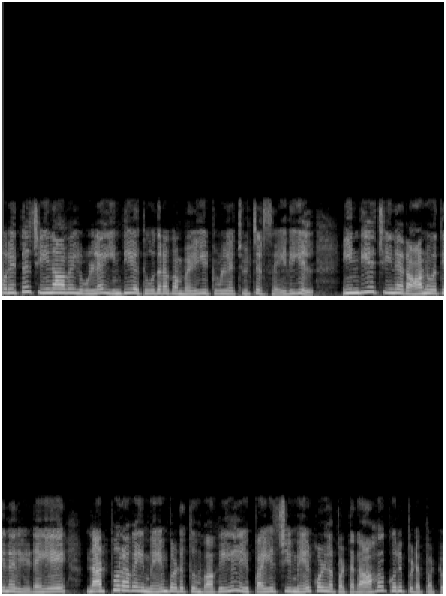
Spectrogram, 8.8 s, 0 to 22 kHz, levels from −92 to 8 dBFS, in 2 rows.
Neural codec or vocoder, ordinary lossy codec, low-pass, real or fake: codec, 16 kHz, 8 kbps, FreqCodec, smaller model; none; 7.2 kHz; fake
